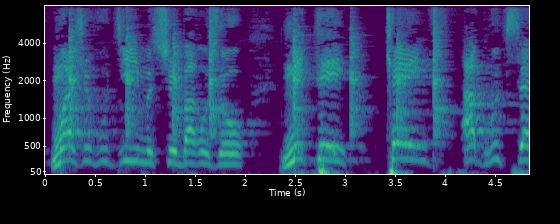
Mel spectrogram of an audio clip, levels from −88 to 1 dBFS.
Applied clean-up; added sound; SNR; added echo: classical method Wiener filter.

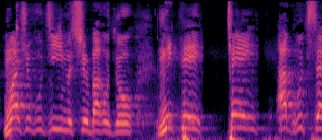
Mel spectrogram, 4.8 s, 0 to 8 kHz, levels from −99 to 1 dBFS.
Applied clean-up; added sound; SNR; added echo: neural mask model Resemble Enhance denoiser.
